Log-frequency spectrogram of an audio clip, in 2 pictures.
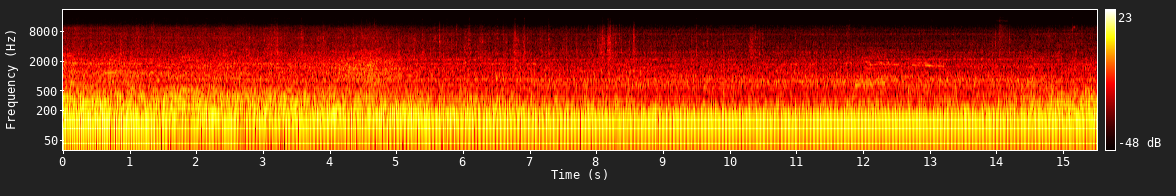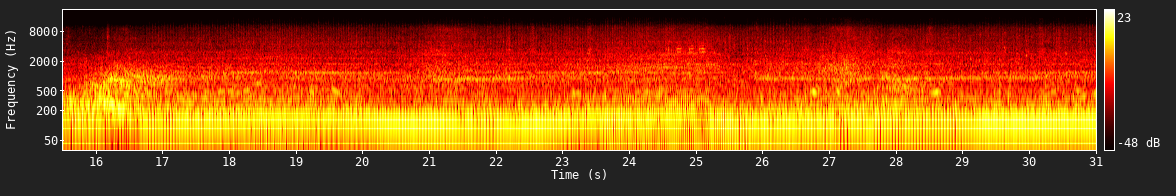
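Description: Engine of a road vehicle running steadily while under way, with wind and road noise. The engine note dips and then rises again a little after twenty seconds, and there is a brief louder swell about sixteen seconds in.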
